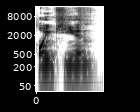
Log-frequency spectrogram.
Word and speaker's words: Oinkian: I remember Gates was very steadfast that it should be pronounced Oinkian.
